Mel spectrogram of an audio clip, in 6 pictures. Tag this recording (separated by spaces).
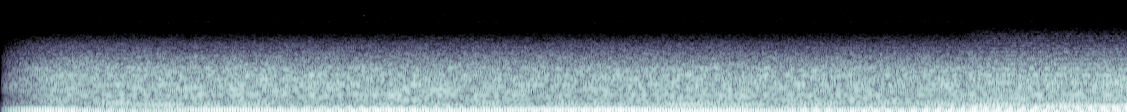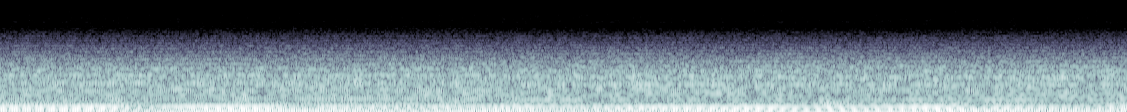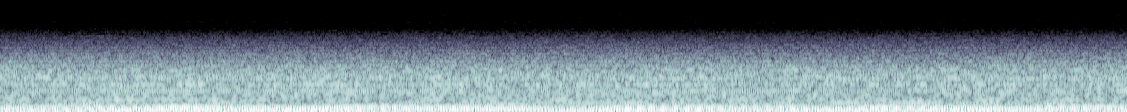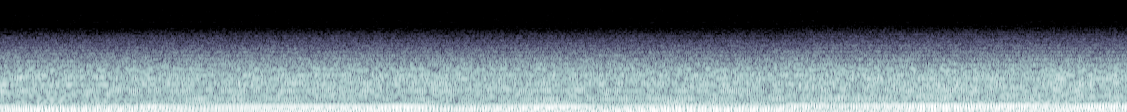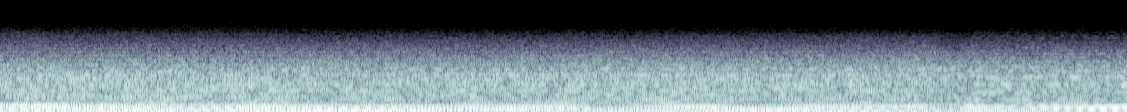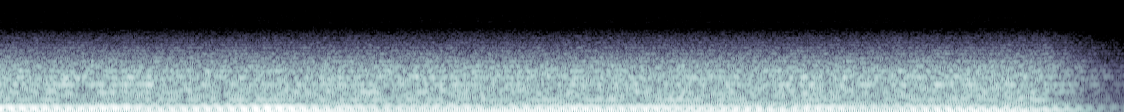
ambient dark deep drone musical pad soundscape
